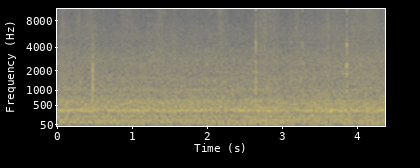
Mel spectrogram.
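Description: Steady background hum over even noise, with a few faint soft clicks.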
